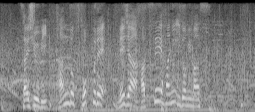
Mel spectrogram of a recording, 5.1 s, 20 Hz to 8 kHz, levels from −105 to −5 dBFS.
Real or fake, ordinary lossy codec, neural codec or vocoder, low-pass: real; AAC, 32 kbps; none; 7.2 kHz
